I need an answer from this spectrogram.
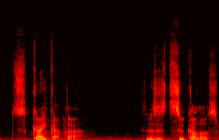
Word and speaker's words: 使い方: Shikata. That doesn't sound right. Tsukaikata. This is tsukalos, right? 使い方 Yes, tsukaikata. Use is pronounced shi.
